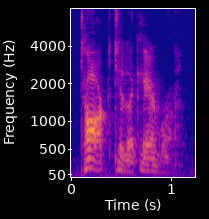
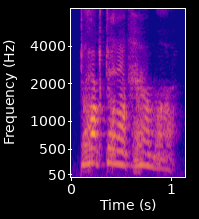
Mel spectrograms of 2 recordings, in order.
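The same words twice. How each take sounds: First: Loud order at usual pitch; loud command. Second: High, very loud yell; shouted command. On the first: Vlogger ordering the cat to speak, loud command. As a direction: order it firmly and loudly. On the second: Vlogger yelling at the silent cat, high shouted command. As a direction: yell the order at the top of your voice. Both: Pretend.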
